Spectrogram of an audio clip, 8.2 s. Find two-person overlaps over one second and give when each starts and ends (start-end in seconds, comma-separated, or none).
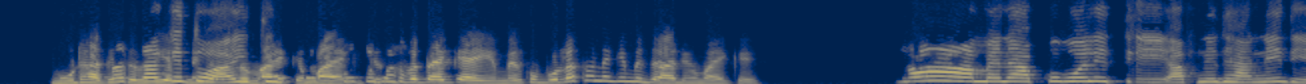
0.7-2.5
